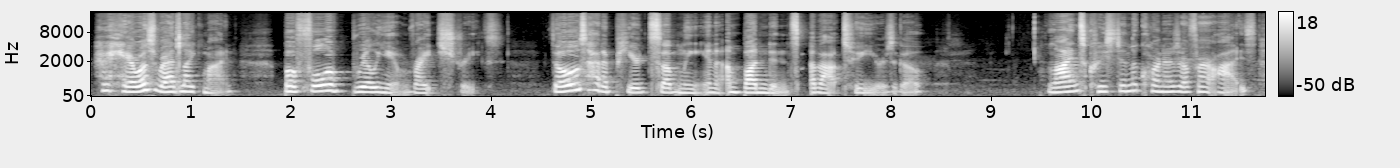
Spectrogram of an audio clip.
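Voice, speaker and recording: A woman reading a novel aloud as an amateur, halting at times as she stumbles over words and corrects herself. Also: a little high. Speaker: amateur reader.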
